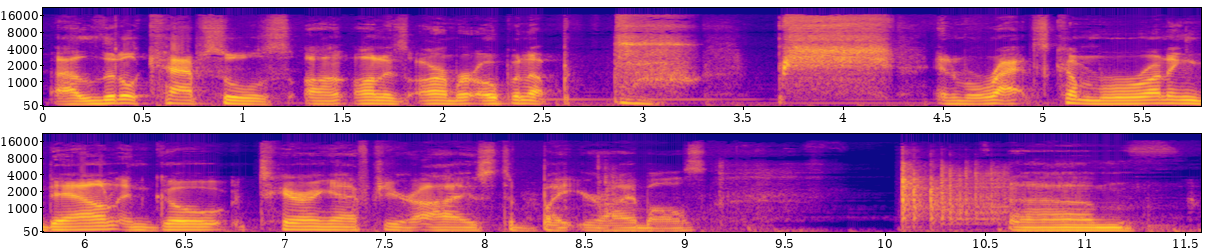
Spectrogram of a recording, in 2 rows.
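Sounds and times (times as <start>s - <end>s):
speech: 0.0s - 2.7s, 4.5s - 9.4s, 10.6s - 11.4s
dice rolled during a tabletop role-playing game: 10.1s - 10.8s.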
